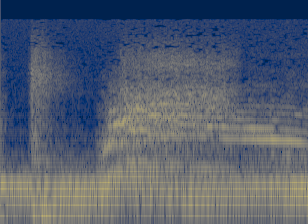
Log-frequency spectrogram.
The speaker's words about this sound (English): There's a cat! A panther! Dragging her! Dragging her to the window! Its teeth fixed in her throat!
